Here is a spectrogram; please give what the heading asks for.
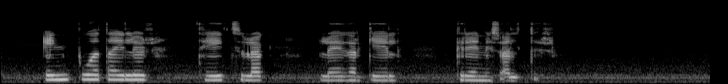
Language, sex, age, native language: Icelandic, female, 20-29, Icelandic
